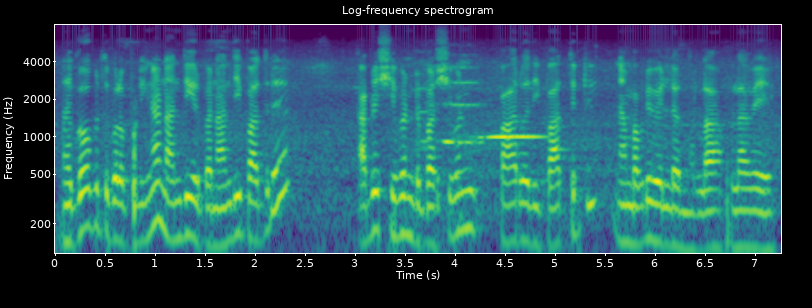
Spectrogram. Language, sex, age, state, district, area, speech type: Tamil, male, 45-60, Tamil Nadu, Sivaganga, urban, spontaneous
